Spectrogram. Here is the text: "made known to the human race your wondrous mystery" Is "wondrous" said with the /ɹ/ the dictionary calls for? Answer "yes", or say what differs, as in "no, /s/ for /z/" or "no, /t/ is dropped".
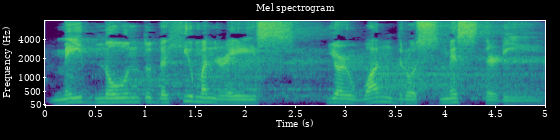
yes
